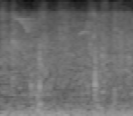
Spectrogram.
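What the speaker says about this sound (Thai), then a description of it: "ใครอยากจะขี่ม้าก็ได้นะครับ ม้าตัวโต ๆแต่มันมีแบบรถม้าลำปางเลยนะ" Hooves of a large horse pulling a Lampang-style carriage clip-clop steadily in a continuous stream, close and fairly loud against a busy outdoor rumble.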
